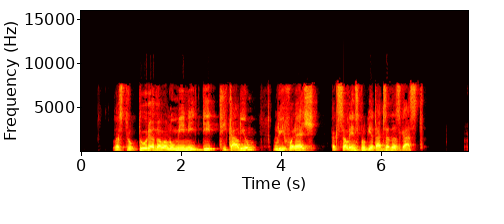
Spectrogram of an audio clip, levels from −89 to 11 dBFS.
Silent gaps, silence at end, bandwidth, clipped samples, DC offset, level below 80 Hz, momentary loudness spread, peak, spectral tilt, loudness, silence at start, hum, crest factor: 4.94-5.01 s; 1.05 s; 8 kHz; under 0.1%; under 0.1%; -52 dBFS; 11 LU; 0 dBFS; -6 dB/octave; -12 LUFS; 0.65 s; none; 12 dB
